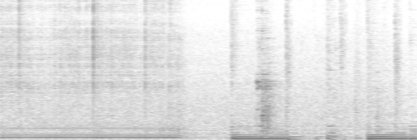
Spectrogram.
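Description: Electric arc welding: a steady crackling sizzle over a constant electrical hum. About two seconds in it stops and music with changing notes comes in.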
